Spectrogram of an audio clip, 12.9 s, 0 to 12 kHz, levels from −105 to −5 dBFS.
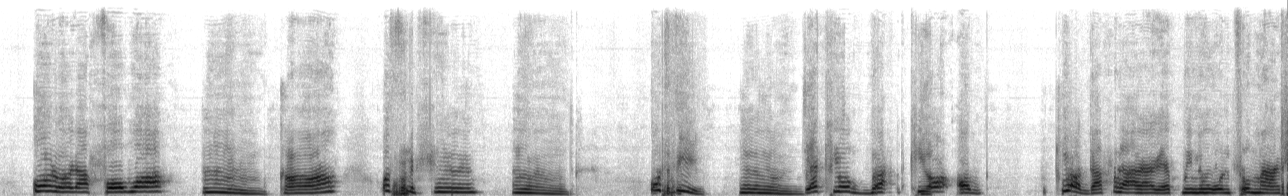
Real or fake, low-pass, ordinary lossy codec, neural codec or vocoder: fake; none; none; codec, 24 kHz, 1.5 kbps, HILCodec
